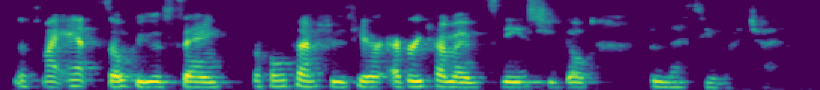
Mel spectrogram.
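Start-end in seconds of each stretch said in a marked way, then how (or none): 4.3-5.2 put-on very quiet, soft, hushed, murmured British accent. Quoting what her aunt said at every sneeze: imitating Aunt Sophie's British accent. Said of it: "But like with her British accent".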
